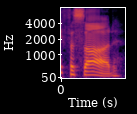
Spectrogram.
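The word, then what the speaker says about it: façade: How do you even pronounce the weird C? Facade. Isn't a facade the right way?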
